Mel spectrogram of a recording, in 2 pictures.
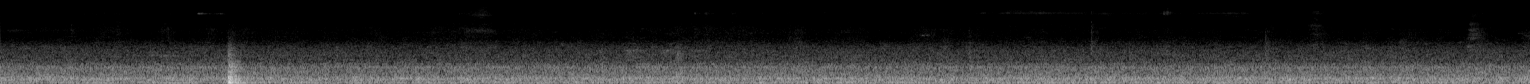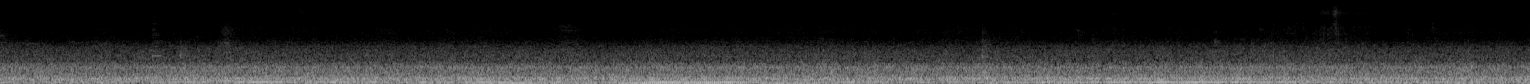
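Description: Steady background rumble and hiss with no speech. There is one sharp knock about two seconds in, and a low hum comes and goes in the second half.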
